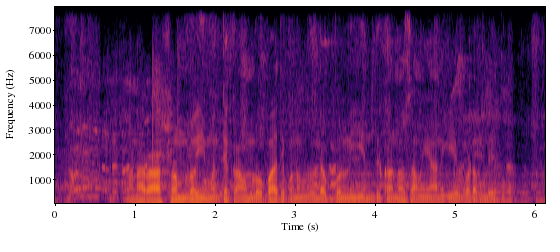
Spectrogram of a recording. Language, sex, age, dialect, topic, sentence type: Telugu, male, 18-24, Central/Coastal, banking, statement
